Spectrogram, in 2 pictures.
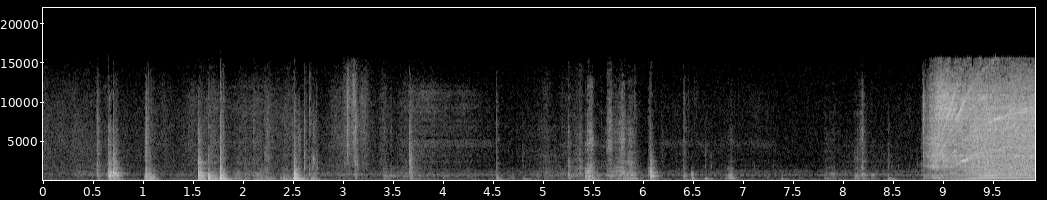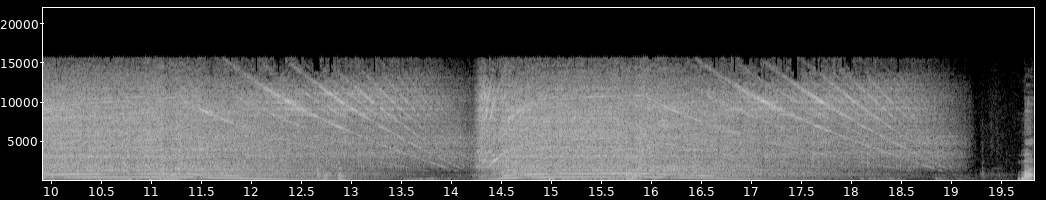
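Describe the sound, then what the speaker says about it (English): A power drill bores into a thin metal soup can set on a base plate. Scattered knocks and rattles come first, then two long, loud whining drill runs, each rising and falling in pitch, close up, with no talk. "as I'm putting pressure onto the can to drill in, it's bending"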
